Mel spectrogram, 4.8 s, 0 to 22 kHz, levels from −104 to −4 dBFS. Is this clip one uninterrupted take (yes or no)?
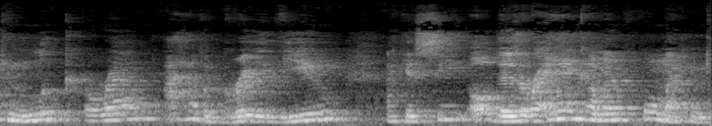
yes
